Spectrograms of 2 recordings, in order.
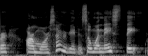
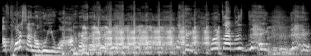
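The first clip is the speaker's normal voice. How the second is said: louder, laughing, cocky answer; loud laughing retort; 4 semitones higher, 9 dB louder than usual. Retold or imitated. Student answering Spike Lee, loud and laughing. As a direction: tell him you know him, laughing. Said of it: "And I'm like".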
